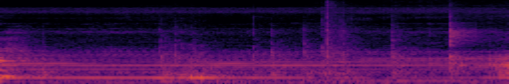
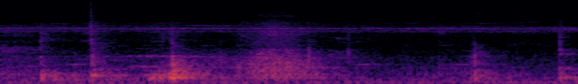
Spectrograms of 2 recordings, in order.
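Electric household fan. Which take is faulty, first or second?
second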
